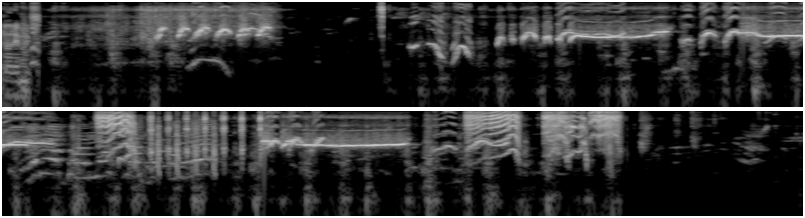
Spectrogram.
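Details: A ring-necked parakeet giving a talking greeting: thin, high-pitched chatter mixing mimicked words with shrill whistles and rapid squawky bursts.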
